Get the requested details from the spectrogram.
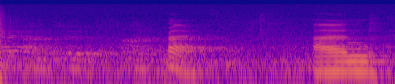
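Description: An elderly man speaks calmly through a microphone.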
